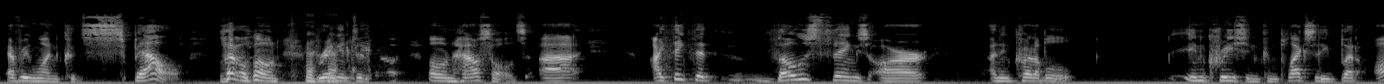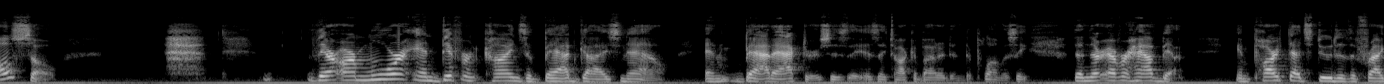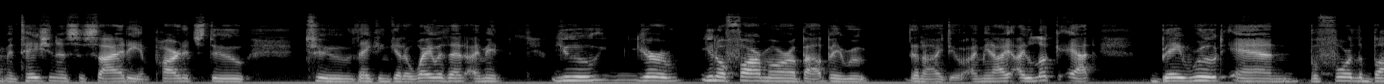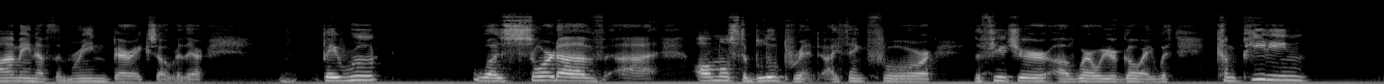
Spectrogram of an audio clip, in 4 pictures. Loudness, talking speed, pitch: -24 LUFS, 130 wpm, 140 Hz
